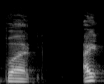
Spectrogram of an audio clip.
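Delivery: ordinary delivery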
